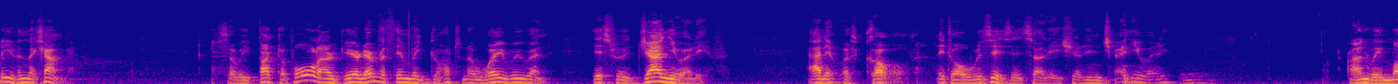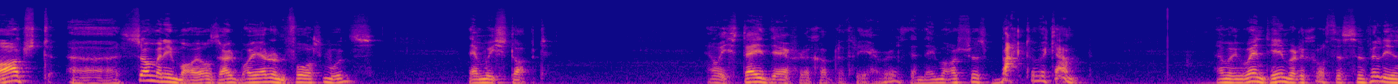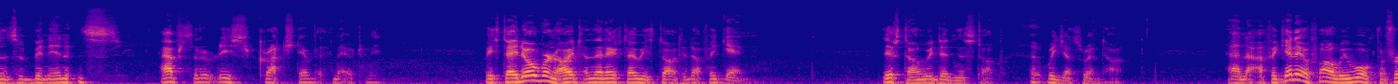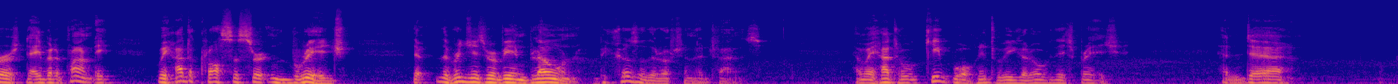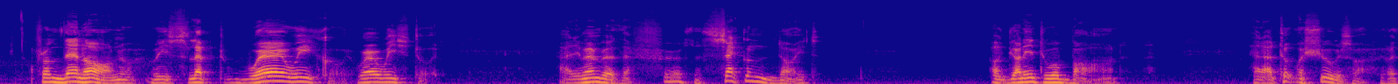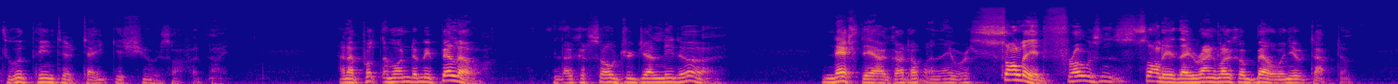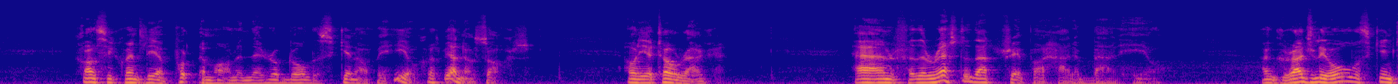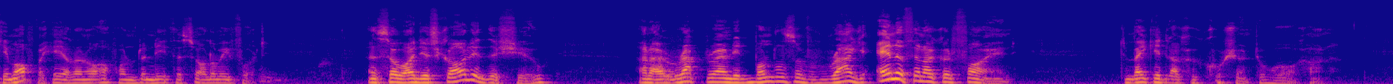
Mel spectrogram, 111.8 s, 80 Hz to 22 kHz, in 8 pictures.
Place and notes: Blechhammer, Kędzierzyn-Koźle, Poland - A POW Remembers
An aural document by Harold Pitt, POW No 5585 who was captured 26th May 1940 and spent some years at this spot in Bau und Arbeits Battallion (BAB) 21, a work camp for British Prisoners of War. He was liberated by the Americans in April 1945. He died 10th April (my birthday) 2011 aged 93. He was my father.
